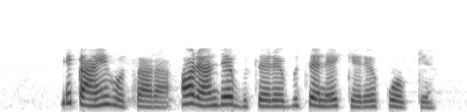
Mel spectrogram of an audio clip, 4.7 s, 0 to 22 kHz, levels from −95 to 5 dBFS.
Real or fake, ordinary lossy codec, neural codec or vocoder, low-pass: real; none; none; 3.6 kHz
